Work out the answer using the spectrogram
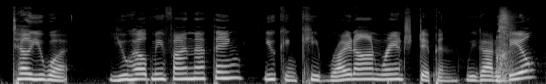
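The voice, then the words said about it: Deep southern US character accent. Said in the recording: “I think I do a way more southern Sawyer... my accent is like a little more deep south.”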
